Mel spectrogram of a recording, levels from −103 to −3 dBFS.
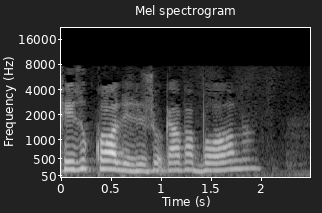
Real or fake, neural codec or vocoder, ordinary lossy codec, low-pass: real; none; none; none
